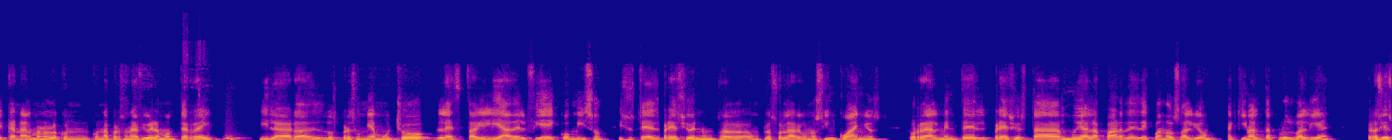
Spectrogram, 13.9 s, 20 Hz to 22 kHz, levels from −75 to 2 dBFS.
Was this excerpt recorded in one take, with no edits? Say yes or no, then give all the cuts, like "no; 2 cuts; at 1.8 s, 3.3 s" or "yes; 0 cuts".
no; 6 cuts; at 6.2 s, 6.6 s, 7.2 s, 9.0 s, 10.6 s, 12.5 s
